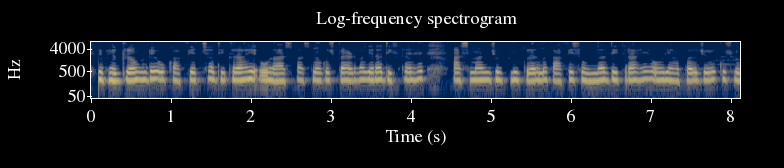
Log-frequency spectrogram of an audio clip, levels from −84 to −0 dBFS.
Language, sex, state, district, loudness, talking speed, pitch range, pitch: Hindi, female, Andhra Pradesh, Anantapur, -27 LUFS, 245 wpm, 230-245 Hz, 235 Hz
